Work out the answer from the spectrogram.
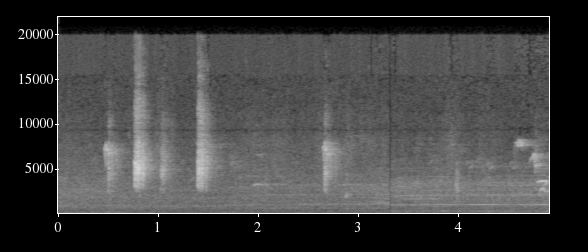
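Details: Red-billed leiothrix, several birds calling in a thicket, giving short harsh high 'jiji' notes; a few separate buzzy chirps spaced irregularly over five seconds against quiet background hiss.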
